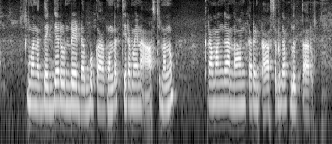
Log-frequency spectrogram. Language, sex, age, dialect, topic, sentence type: Telugu, female, 31-35, Telangana, banking, statement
